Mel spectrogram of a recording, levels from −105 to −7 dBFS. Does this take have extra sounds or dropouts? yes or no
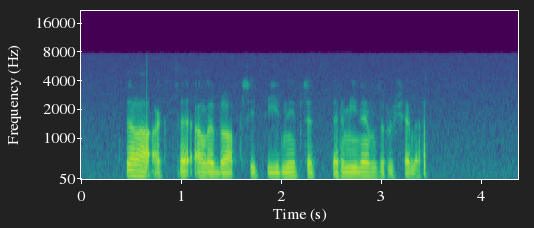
no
